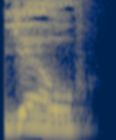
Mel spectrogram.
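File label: "yell", British English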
